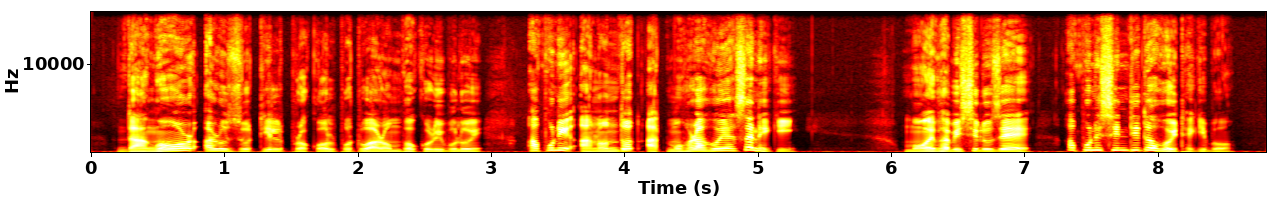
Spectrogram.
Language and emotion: Assamese, surprised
